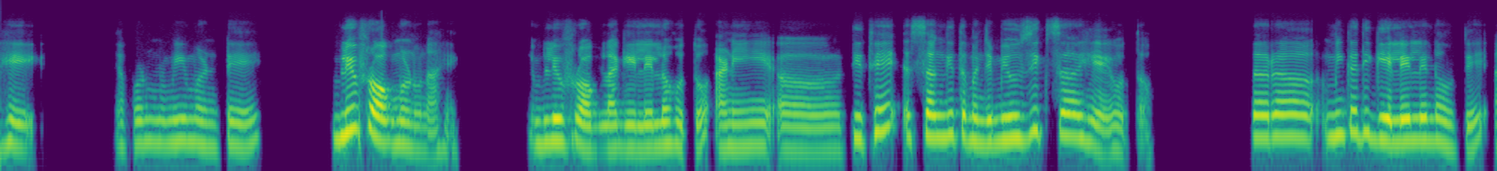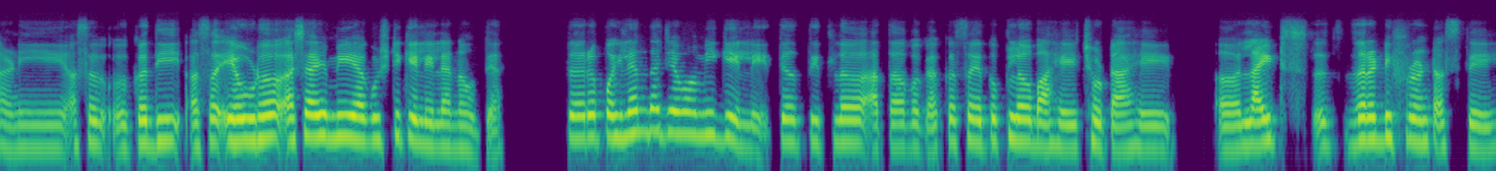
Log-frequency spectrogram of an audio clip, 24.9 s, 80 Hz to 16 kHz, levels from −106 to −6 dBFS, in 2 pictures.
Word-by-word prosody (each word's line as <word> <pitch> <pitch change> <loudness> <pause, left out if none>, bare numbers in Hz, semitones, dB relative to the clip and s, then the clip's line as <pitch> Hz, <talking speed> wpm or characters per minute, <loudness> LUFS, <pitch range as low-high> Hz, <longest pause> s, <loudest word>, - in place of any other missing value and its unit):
हे 175 -2 -3 0.8
आपण 185 +2 -6 0.2
मी 195 +1 -1
म्हणते, 185 -2 -5 0.8
ब्लू 270 +5 +6
फ्रॉग 210 -8 +8
म्हणून 175 -4 -3
आहे. 135 +4 -10 0.7
ब्लू 200 +1 +5
फ्रॉगला 165 -4 +1
गेलेलो 170 +2 0
होतो. 175 -2 -5
आणि 170 +1 -3
अ, 160 - -6 0.6
तिथे 260 +7 +1 0.3
संगीत, 230 0 +3
म्हणजे 195 -2 +1
म्युझिकचं 230 +4 +1
हे 190 -10 -1
होतं. 155 -1 -9 0.9
तर 225 0 +3
अ, 230 -1 +2 0.2
मी 240 +2 0
कधी 260 -1 +1
गेलेले 205 0 +5
नव्हते 180 -6 -4
आणि 165 0 -8
असं 180 +1 -4
अ, - - -5
कधी 195 +1 0
असं 175 +4 -2
एवढं, 205 +2 +5
अशा 210 +4 +4
मी 230 +1 +2
या 215 -2 +6
गोष्टी 210 +3 -4
केलेल्या 180 -5 +1
नव्हत्या. 160 -5 -7 0.6
तर 220 +1 +2
पहिल्यांदा 255 +4 +2
जेव्हा 250 -1 +3
मी 245 +1 -2
गेले, 180 -8 -2
तर 200 -1 0
तिथलं 195 0 -1
आता 170 +1 -3
बघा 160 -3 -5
कसं 195 +1 -3
आहे, 195 - +2
तो 200 - 0
क्लब 200 -4 +2
आहे, 170 -1 0
छोटा 175 -4 -1
आहे, 160 0 -4 0.5
अ, 160 +1 0
लाईट्स 185 +3 +1 0.4
जरा 210 +1 +5
डिफरंट 205 -3 0
असते, 165 0 -5
195 Hz, 140 wpm, -23 LUFS, 170-220 Hz, 0.9 s, फ्रॉग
